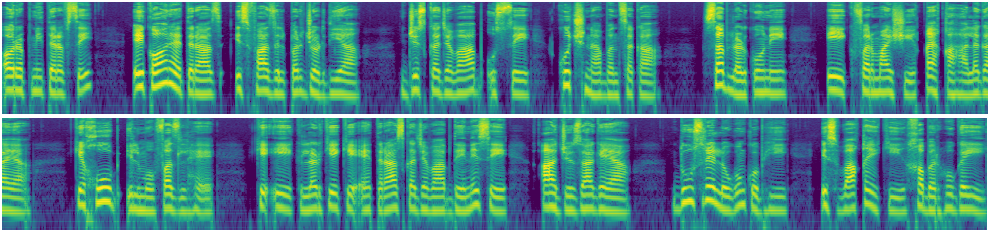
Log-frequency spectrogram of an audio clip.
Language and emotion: Urdu, neutral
